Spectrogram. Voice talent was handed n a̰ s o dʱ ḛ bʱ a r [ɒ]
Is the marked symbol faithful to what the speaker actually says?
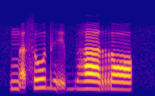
yes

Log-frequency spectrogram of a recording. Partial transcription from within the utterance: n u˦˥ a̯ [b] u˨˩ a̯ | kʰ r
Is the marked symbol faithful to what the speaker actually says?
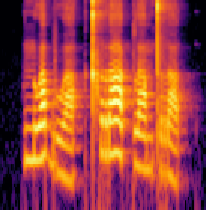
yes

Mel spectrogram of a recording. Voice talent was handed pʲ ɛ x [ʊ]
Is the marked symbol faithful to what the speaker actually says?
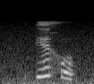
yes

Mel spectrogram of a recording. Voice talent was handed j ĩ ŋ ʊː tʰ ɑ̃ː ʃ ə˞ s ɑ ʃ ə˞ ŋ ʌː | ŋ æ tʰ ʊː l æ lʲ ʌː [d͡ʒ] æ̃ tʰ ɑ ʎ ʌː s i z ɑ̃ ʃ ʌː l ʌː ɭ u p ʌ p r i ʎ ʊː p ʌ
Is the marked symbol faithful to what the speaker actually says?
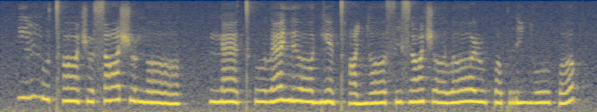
no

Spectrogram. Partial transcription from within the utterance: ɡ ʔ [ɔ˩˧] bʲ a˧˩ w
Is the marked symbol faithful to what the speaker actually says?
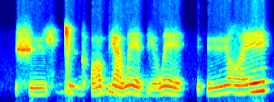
yes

